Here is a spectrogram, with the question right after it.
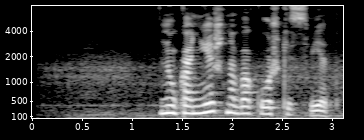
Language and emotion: Russian, neutral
